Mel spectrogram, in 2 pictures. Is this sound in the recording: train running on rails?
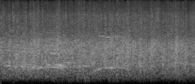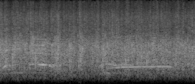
no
